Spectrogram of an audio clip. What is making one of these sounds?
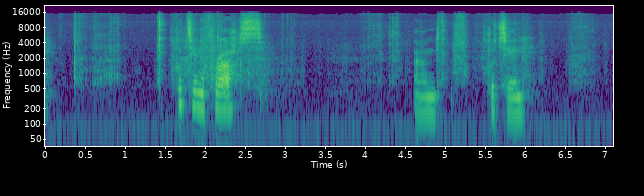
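Scissors snip through card stock.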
